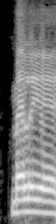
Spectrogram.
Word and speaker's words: Meslier: Melier silent s. Messier silent s has been linked apparently with Leicester.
